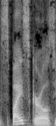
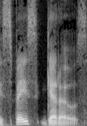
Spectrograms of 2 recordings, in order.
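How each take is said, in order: First: Said in the usual way. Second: Scottish accent trick. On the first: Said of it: "if you wanna say the word Spice Girls". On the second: Shown as a demonstration. Host teaches guest to say Spice Girls, Scottish accent. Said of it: "you just say Space Ghettos".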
